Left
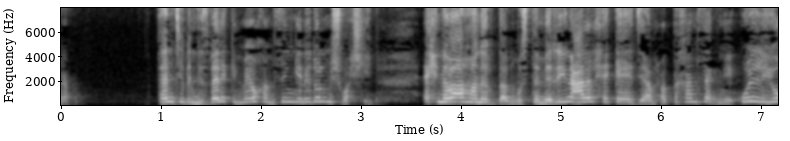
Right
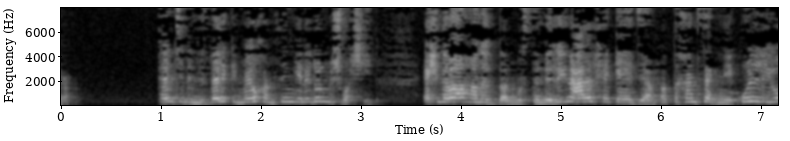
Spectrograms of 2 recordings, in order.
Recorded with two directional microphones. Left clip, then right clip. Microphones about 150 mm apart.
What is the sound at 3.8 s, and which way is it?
Speech, 50° left (ahead or behind).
